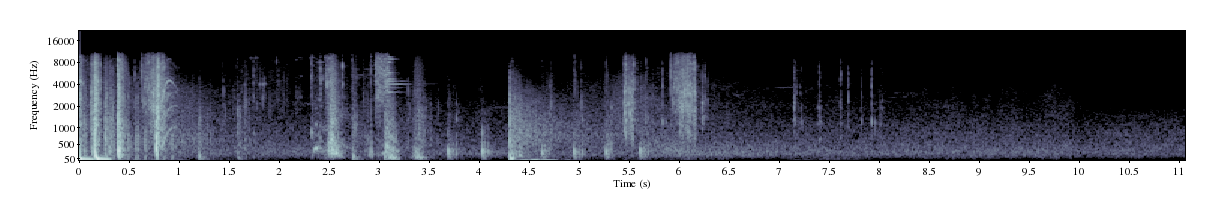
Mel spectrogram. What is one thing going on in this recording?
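Footsteps tread quickly on hard ground.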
